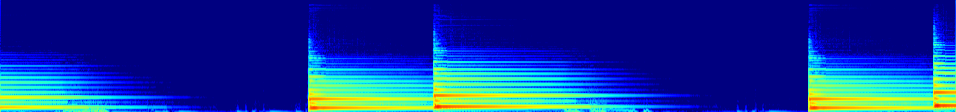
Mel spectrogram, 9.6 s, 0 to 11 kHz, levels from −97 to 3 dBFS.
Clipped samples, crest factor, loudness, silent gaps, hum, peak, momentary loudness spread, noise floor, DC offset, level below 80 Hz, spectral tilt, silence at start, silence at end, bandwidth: under 0.1%; 20 dB; -24 LUFS; none; none; -6 dBFS; 19 LU; -86 dBFS; under 0.1%; -64 dBFS; -13 dB/octave; 0 s; 0 s; 3 kHz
